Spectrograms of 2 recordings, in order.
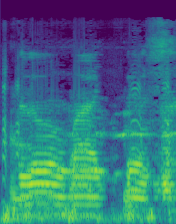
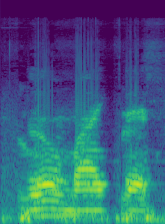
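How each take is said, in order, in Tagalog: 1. Ang boses ay may baby effect. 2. Ang boses ay may goddess effect. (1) "Baby sound effect" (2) "Goddess sound effect"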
